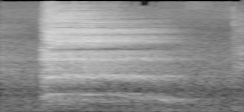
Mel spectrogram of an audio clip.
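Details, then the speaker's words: A physiotherapist demonstrates one long, forceful open-mouthed breath out, breathy and without a cough's sharp closure; a huff (forced expiration technique) in the Active Cycle of Breathing Technique for airway clearance. "So a huff, as I mentioned at the start, is similar to a cough, and it looks and sounds like this."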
